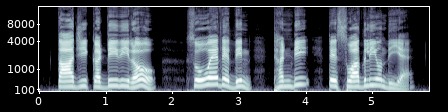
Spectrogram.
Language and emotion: Dogri, happy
